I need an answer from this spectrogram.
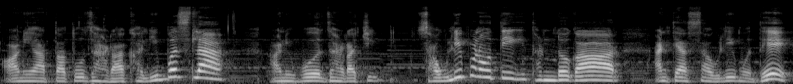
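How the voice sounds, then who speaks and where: A woman narrates a story for small children over background music, drawing out words and repeating them to stress them. Her voice is lowish and sing-song, and she takes her time.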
